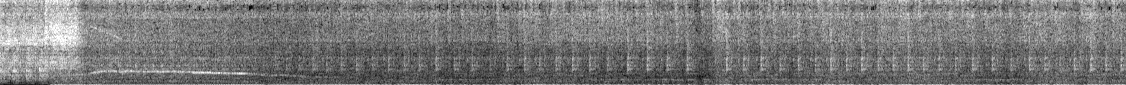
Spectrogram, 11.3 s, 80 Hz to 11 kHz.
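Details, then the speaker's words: DSM Eagle Talon, first start after a 12-year full restoration: fires quickly and holds a deep, loud idle that wavers slightly in speed; idle unsettled, idle bypass screw later adjusted. "it definitely had some issues, we'll call it, but some of it I knew I'd have to do as far as tweaking a bit too."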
